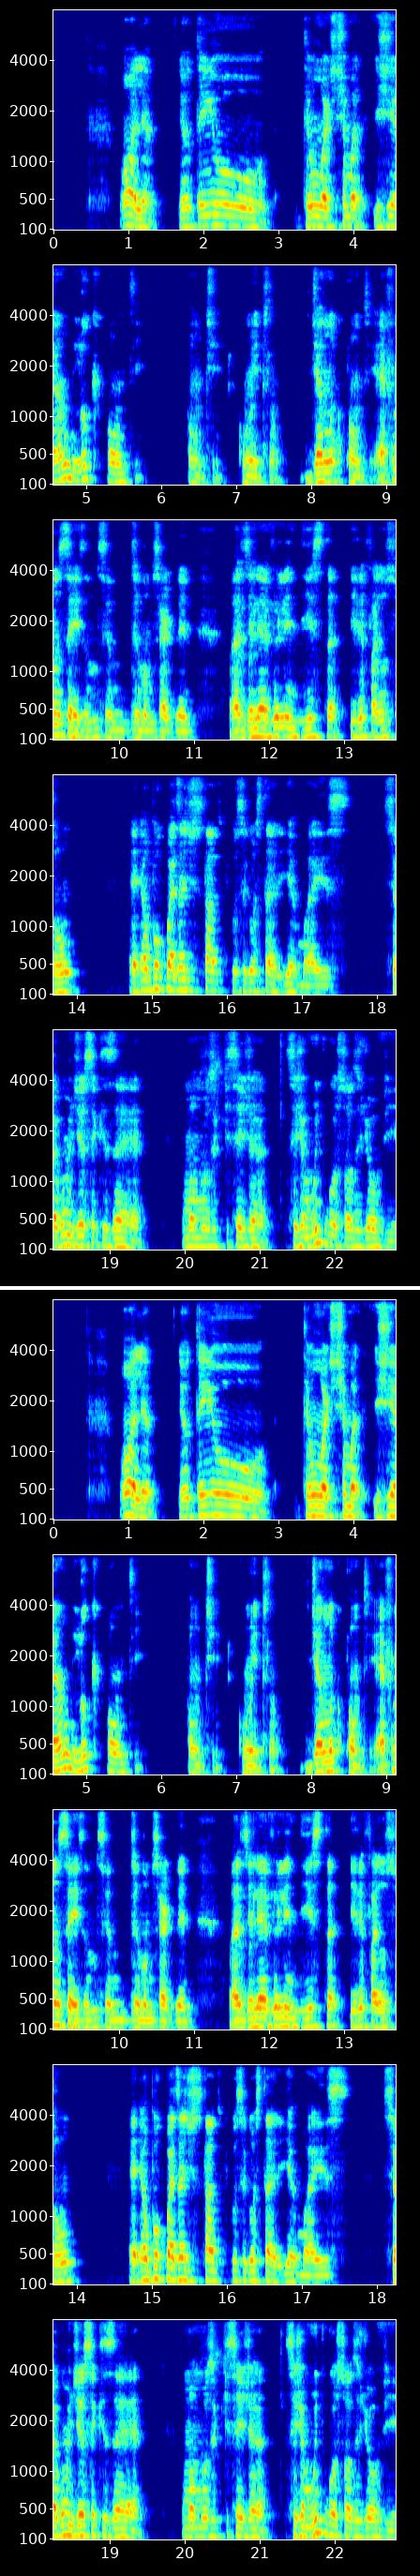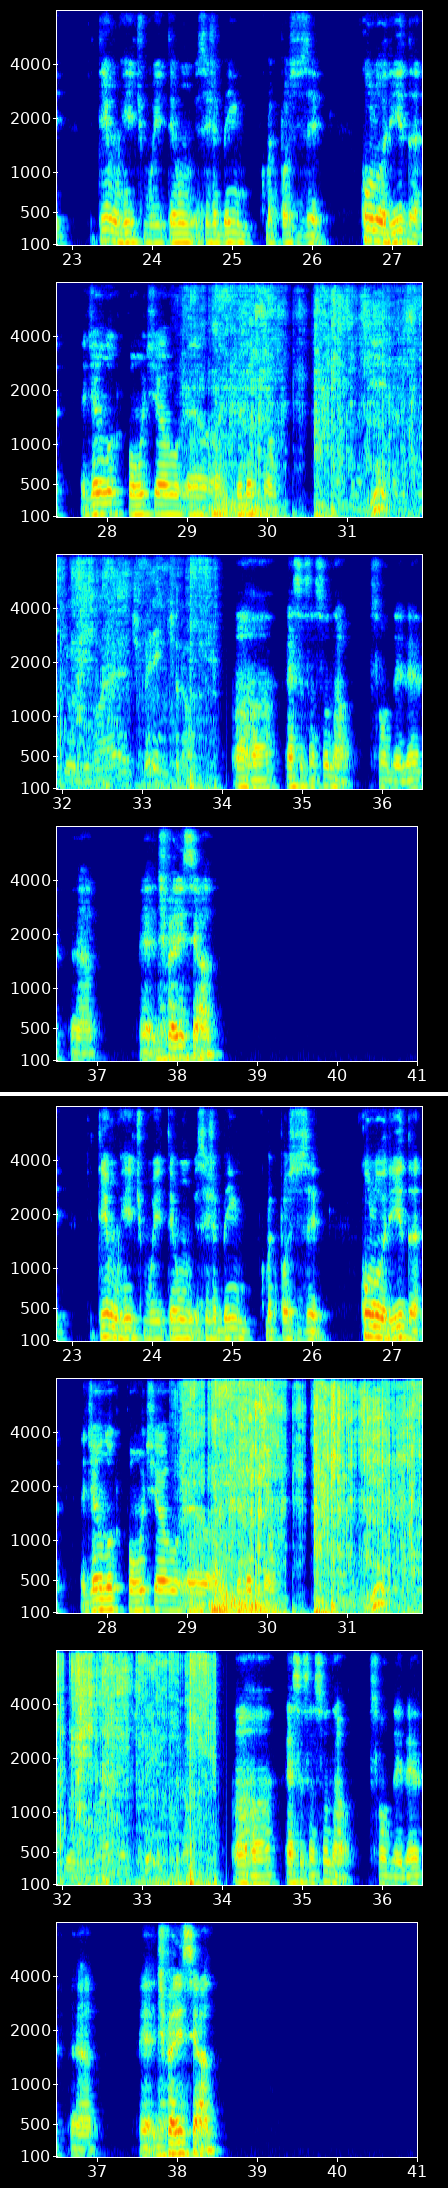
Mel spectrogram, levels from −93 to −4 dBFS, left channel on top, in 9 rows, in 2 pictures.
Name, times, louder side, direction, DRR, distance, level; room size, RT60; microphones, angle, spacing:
voice 1, 0.9-1.3 1.7-2.8 3.3-5.5 6.3-6.8 7.1-7.6 7.9-13.9 14.7-17.6 18.1-19.4 20.0-21.1 21.3-22.8 23.3-26.1 26.6-27.4 27.7-30.1 31.3-31.5 34.1-35.6 35.9-36.9 37.5-38.5, right 2 dB, 55° right, 0.9 m, -33 dB
voice 2, 20.2-20.5 30.8-31.3 31.6-33.7, equal, 45° left, 1.9 m, -47 dB
Tearing, 28.8-34.0, right 11 dB, 75° right, 0.3 m, -31 dB
4.6 x 2.8 x 4.0 m
head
